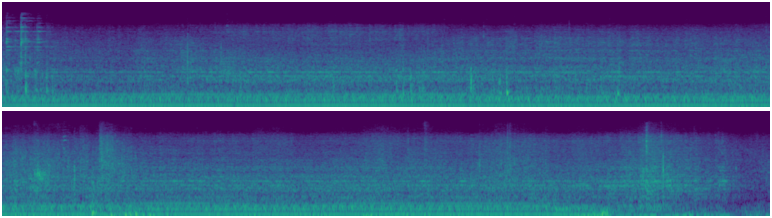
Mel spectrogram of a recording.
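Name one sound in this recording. A chainsaw idles close by with a steady rumbling hum.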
